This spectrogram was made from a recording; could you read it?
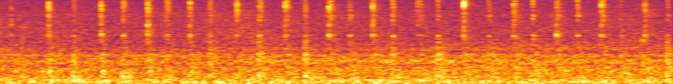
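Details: Kia Picanto with the steering wheel turned: light, quick knocking taps over low idle rumble; cause traced to play inside the steering rack, requiring subframe lowering and rack repair.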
